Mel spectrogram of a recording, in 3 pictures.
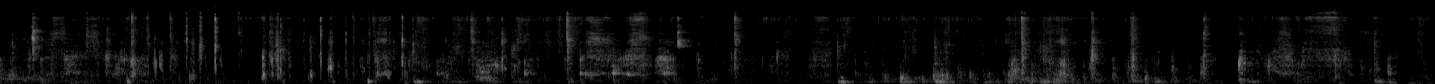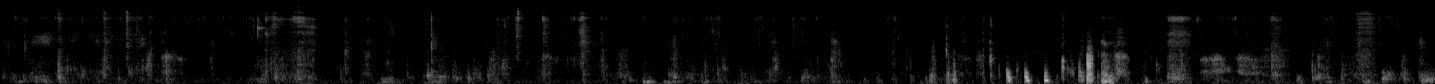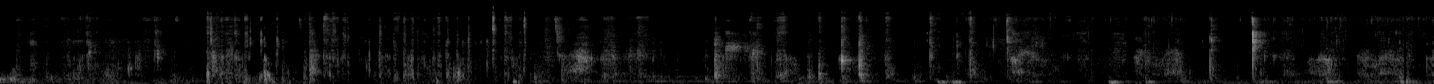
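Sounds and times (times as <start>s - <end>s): wet chewing and lip smacking: 0.0s - 43.0s.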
